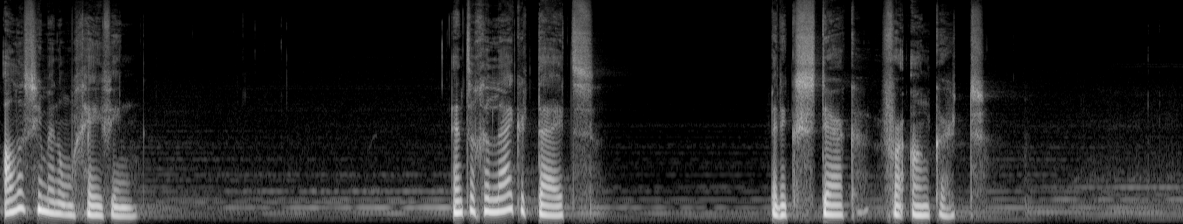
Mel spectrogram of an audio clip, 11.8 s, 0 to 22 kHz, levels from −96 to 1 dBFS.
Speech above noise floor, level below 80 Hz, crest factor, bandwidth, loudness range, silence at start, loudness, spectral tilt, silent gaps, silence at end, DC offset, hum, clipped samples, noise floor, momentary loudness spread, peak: 41 dB; -76 dBFS; 22 dB; over 20 kHz; 6 LU; 0.05 s; -19 LUFS; -6.5 dB/octave; none; 2 s; under 0.1%; 50 Hz at -45 dBFS; under 0.1%; -59 dBFS; 16 LU; 0 dBFS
